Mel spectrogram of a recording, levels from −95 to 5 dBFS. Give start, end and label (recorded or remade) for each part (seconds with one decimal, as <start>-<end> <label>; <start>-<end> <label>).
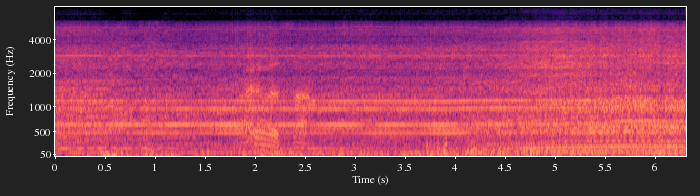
0.0-0.5 recorded; 0.5-1.1 remade; 1.1-6.3 recorded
